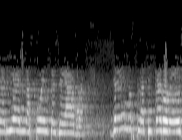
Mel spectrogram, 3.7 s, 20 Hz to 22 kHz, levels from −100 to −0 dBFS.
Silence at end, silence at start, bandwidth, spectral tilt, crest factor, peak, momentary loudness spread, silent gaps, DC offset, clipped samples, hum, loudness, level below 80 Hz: 0 s; 0 s; 3.2 kHz; -7.5 dB/octave; 16 dB; 0 dBFS; 13 LU; none; under 0.1%; under 0.1%; none; -18 LUFS; -56 dBFS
